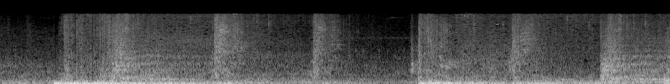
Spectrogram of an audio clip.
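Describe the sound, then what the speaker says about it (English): Heavy booming blasts and rumbling impacts during a dragon attack on the mountain path to High Hrothgar in Skyrim, several loud hits spaced a second or so apart over a dense, roaring background. "A dragon on the path to High Hrothgar?"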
